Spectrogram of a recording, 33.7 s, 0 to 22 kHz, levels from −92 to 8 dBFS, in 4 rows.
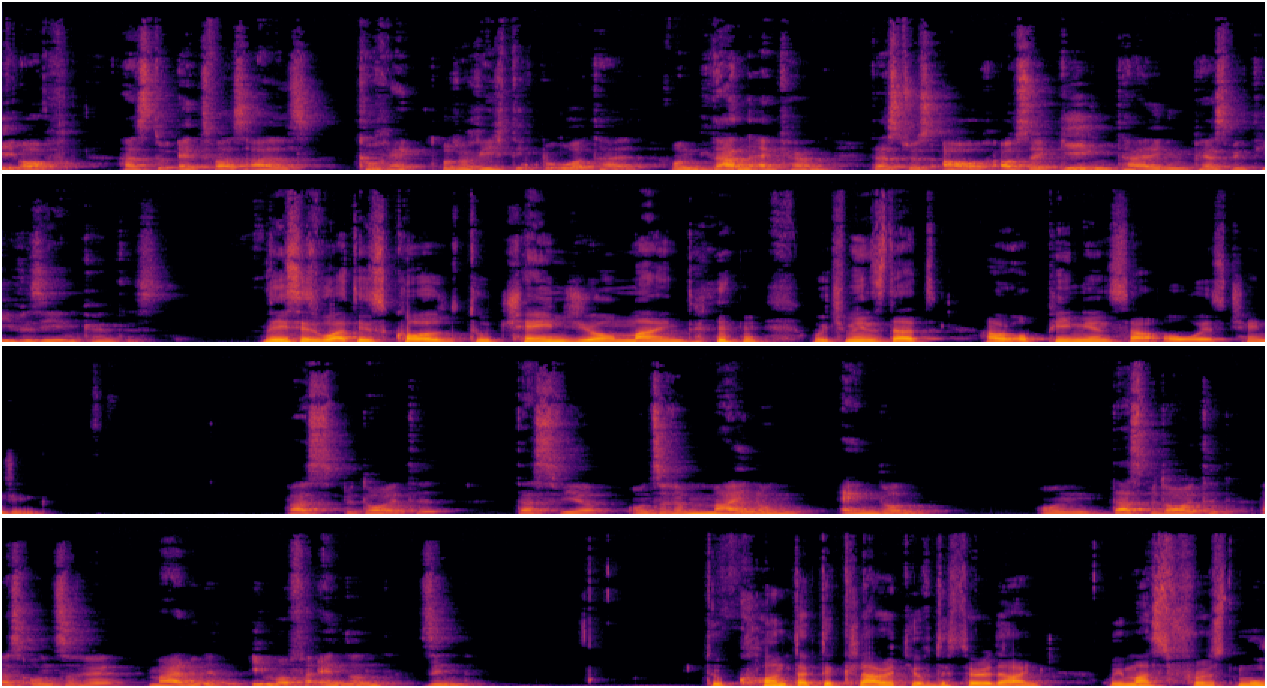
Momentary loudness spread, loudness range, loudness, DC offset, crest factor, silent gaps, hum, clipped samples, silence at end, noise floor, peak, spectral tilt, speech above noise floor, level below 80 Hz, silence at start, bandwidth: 17 LU; 11 LU; -24 LUFS; under 0.1%; 20 dB; none; none; under 0.1%; 0 s; -82 dBFS; -4 dBFS; -6.5 dB/octave; 59 dB; -60 dBFS; 0 s; over 20 kHz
